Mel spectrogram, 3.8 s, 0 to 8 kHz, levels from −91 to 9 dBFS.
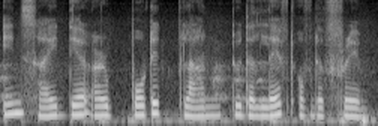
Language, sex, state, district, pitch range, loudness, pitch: English, female, Arunachal Pradesh, Papum Pare, 165-185 Hz, -16 LUFS, 175 Hz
